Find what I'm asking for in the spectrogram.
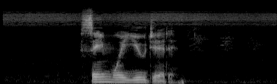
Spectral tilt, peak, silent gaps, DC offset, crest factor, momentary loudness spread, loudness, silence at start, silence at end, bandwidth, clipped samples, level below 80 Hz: -2.5 dB/octave; -10 dBFS; none; under 0.1%; 22 dB; 20 LU; -27 LUFS; 0.05 s; 0 s; 15.5 kHz; under 0.1%; -60 dBFS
